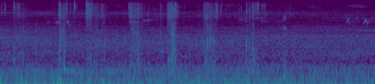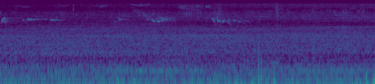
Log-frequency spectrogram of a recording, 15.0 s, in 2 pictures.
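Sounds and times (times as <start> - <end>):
small birds chirping: 0.3 - 15.0.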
